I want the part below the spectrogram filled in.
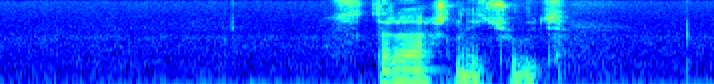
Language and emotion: Russian, sad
